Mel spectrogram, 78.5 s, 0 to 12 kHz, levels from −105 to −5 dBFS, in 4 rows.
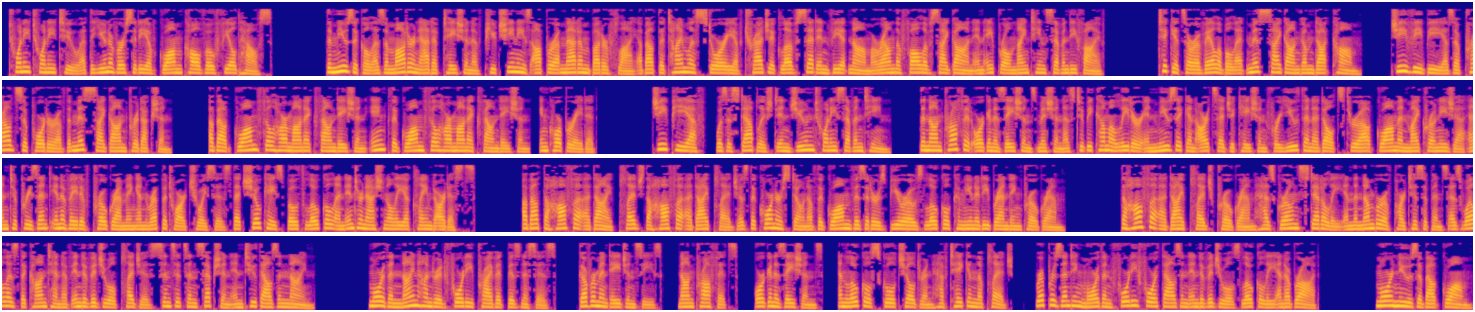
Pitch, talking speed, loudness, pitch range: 165 Hz, 140 wpm, -20 LUFS, 145-180 Hz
